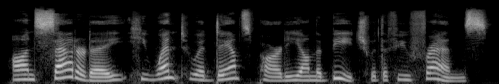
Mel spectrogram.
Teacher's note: the stress is on the words Saturday went dance party Beach and friends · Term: strong words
